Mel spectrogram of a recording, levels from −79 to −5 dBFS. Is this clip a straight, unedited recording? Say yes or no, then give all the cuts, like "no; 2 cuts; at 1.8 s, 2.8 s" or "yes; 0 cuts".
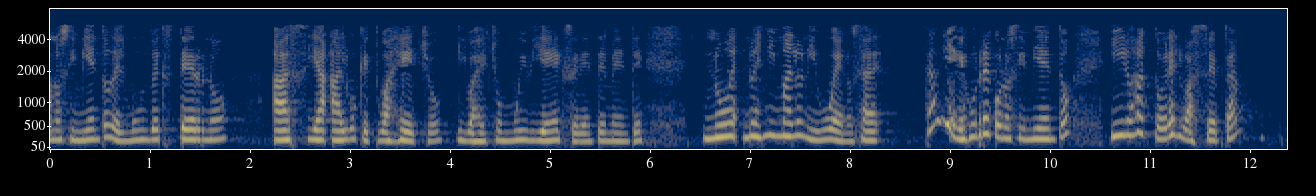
yes; 0 cuts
